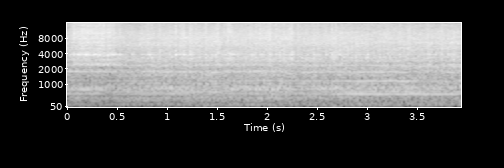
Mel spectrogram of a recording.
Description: Bad alternator bearings on the old alternator as well as some bass.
